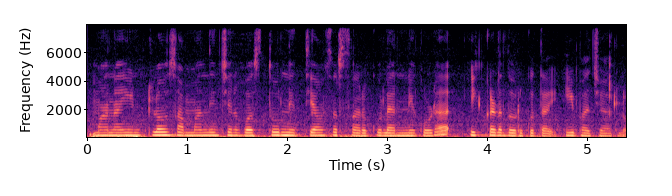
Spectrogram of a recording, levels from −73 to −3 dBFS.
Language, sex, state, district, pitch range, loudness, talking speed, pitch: Telugu, female, Telangana, Nalgonda, 180-205 Hz, -17 LUFS, 135 wpm, 195 Hz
